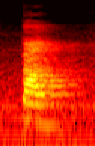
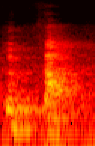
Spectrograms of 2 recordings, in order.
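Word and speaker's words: 읊다: 얘는 리을이 탈락해요. 예, 소리가 안 납니다. 근데 피읍 받침이죠. 자, 피읍 받침은 피읍으로 소리 난다 안 난다? 안 나요. 뭘로 바뀐다? 예. 그래서 얘 먼저 배우는 거야. 그 다음에 얘 배우는 거고. 예, 그래서 읍딱 예, 이렇게 발음됩니다. 읍딱.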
